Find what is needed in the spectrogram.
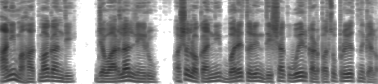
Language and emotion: Goan Konkani, neutral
